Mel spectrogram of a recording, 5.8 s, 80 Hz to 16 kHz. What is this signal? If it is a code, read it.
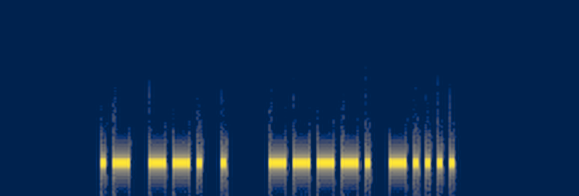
Morse code, heard as a keyed tone, about 20 wpm, 700 Hz. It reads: AGE 96
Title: Practice QSO - Exchange 3 - More Info - 20wpm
